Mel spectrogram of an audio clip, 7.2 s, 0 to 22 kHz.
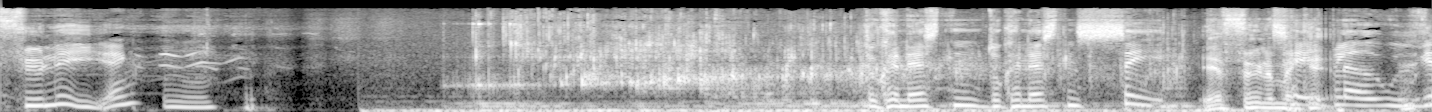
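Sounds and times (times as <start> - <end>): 
speech: 0.1 - 1.4, 4.4 - 7.1
hot water poured in a steady stream: 2.0 - 7.0.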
